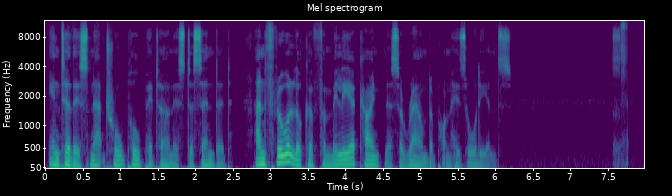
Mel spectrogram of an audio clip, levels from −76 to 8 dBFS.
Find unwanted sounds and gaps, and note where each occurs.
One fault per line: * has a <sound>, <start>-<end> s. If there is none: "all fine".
* has a laugh, 7.6-7.8 s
